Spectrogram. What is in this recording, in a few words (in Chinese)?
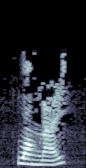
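"往来", Mandarin; chinese-flashcards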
